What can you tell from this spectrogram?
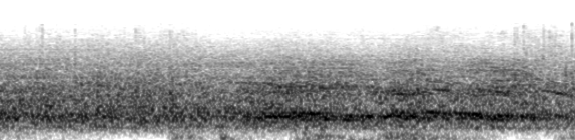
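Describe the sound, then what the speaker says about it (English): A wrestling crowd at a live indoor event roars and cheers in a dense, sustained wash of noise that stays loud and steady throughout. "Fans are cheering"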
